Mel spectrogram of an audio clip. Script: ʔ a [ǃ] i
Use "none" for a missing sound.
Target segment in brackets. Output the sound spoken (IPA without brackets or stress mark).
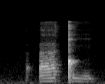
ǃ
